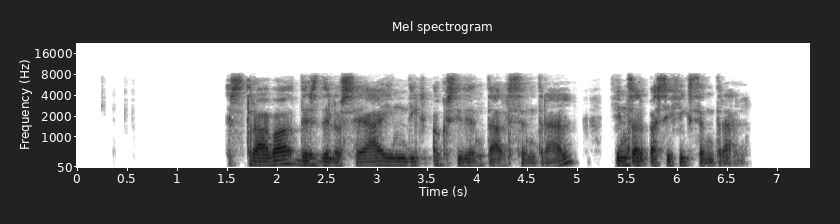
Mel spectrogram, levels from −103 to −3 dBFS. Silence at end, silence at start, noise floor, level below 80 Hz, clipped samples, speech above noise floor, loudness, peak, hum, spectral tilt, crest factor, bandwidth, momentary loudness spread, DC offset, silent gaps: 0.65 s; 1.5 s; under -90 dBFS; -60 dBFS; under 0.1%; over 72 dB; -19 LUFS; -2 dBFS; none; -4.5 dB/octave; 18 dB; 8.4 kHz; 10 LU; under 0.1%; 5.02-5.06 s, 5.24-5.33 s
